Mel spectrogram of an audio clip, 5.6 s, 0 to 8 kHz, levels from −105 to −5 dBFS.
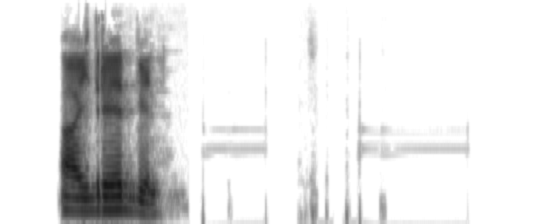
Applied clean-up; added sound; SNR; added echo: neural mask model DeepFilterNet 3.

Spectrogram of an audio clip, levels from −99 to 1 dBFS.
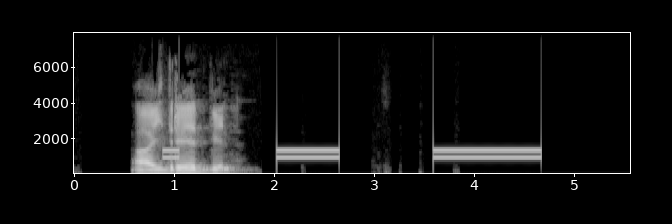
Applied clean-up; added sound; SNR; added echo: none; Telephone; 2 dB; none.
